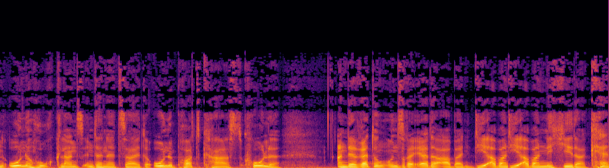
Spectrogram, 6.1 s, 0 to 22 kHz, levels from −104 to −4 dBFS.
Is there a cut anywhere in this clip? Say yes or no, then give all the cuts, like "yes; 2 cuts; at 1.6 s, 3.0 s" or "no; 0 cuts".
yes; 2 cuts; at 2.4 s, 5.1 s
